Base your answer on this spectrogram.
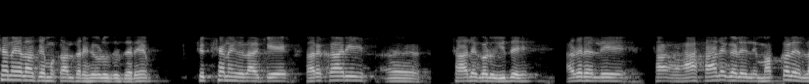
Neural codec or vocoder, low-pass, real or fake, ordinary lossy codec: codec, 44.1 kHz, 7.8 kbps, DAC; 3.6 kHz; fake; none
